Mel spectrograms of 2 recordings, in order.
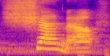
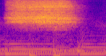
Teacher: when you see a ch in french make more of that sh sound a little bit smoother a little bit softer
